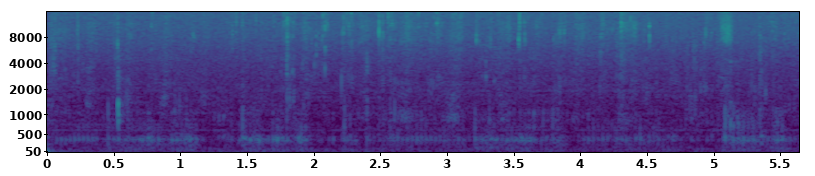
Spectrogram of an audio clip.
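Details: Purring cat at mealtime, one of three cats eating; a continuous low purr pulses in even breaths, with scattered crunchy chewing clicks and a brief louder pause near the end.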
